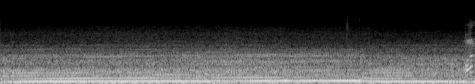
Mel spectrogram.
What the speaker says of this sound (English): getting cracks and pops now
